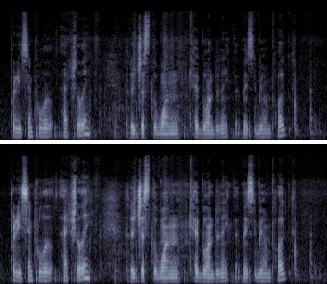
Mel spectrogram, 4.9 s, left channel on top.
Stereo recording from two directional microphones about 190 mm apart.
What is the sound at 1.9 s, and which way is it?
Speech, 20° left (ahead or behind).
